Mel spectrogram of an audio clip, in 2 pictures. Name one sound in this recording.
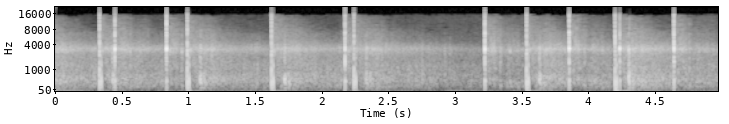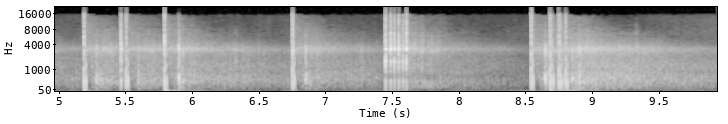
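Fireworks burst with sharp bangs one after another.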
